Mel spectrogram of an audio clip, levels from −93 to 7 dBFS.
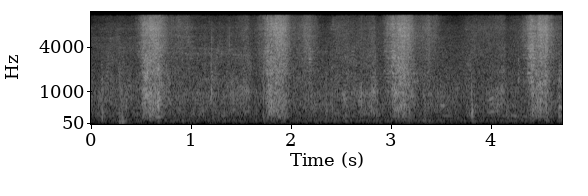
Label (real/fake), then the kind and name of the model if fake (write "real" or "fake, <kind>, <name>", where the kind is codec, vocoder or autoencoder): real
